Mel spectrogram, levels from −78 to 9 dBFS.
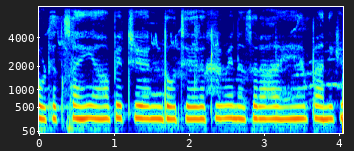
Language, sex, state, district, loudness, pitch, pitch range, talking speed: Hindi, female, Punjab, Pathankot, -14 LUFS, 260 Hz, 255-270 Hz, 250 wpm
